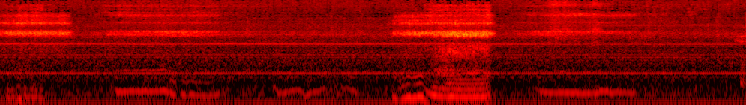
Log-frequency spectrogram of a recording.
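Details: Low, buzzing snores repeating with each breath over a steady hum of room noise; ordinary snoring.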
